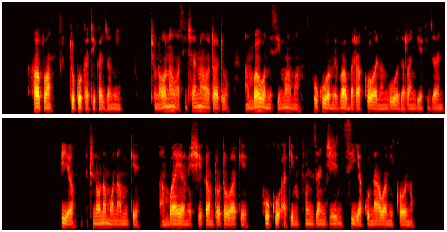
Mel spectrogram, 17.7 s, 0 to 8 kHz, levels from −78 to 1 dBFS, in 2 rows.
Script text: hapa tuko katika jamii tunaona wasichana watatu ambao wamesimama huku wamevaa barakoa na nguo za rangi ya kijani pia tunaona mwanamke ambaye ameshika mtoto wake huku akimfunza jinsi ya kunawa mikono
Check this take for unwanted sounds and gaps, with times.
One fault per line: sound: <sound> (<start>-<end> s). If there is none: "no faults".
no faults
